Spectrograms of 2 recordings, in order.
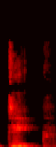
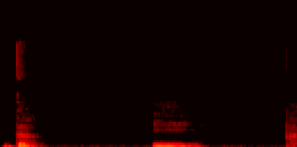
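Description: First: Said in the usual way. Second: "D", long "E", "P", each sound alone. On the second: Shown as a demonstration. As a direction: softly sound out "D, E, P" with pauses. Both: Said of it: "get the blend?".

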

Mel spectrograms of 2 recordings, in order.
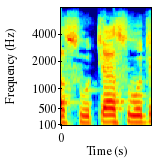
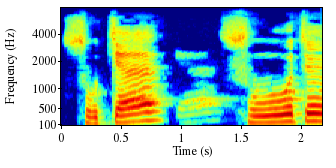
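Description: First: ਸੋਚੈ ਸੋਚ quickly with no pause; run together. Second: ਸੋਚੈ, a clear pause, then ਸੋਚ; paused. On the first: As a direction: wrongly join ਸੋਚੈ to ਸੋਚ. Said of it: "ਇਕੱਠਾ ਨਹੀਂ ਕਹਿ ਦੇਣਾ।". (ਸੋਚੈ ਸੋਚ ਇਕੱਠਾ) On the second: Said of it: "ਇੱਥੇ ਯਮਕ ਲਾ ਦੇਣੀ". (ਸੋਚੈ, ਸੋਚ ਯਮਕ ਲਾ ਕੇ) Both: Shown as a demonstration.

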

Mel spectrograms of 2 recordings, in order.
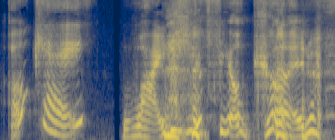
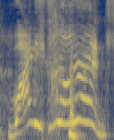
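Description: First: Slow, drawn-out question with a laugh in it; careful incredulous question. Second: High-pitched incredulous blurt, amused; stunned question. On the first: Mom asking her son to explain himself, carefully incredulous. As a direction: stretch it out, amused and baffled. Retells composing herself to ask son. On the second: Mom reacting to her son's surprising answer, stunned. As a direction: ask it in high, baffled disbelief. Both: Retold or imitated.

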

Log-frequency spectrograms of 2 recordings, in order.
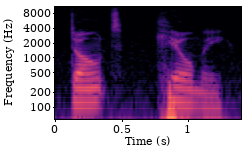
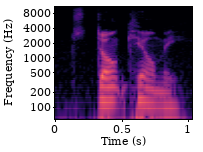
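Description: First: Slow, spaced-out words; measured begging, "Don't" set apart; deliberate plea. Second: Said in the usual way. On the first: Real, not acted. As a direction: plead slowly, pausing after "Don't". Repeats the plea word by word.

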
